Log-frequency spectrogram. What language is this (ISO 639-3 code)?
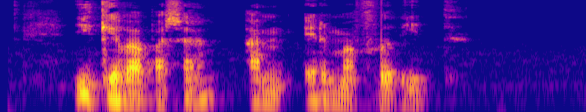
cat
